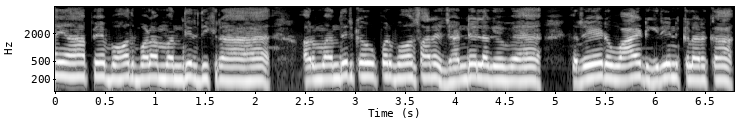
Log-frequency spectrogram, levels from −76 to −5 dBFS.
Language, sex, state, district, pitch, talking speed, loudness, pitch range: Hindi, male, Jharkhand, Ranchi, 205 Hz, 205 wpm, -12 LUFS, 190-220 Hz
